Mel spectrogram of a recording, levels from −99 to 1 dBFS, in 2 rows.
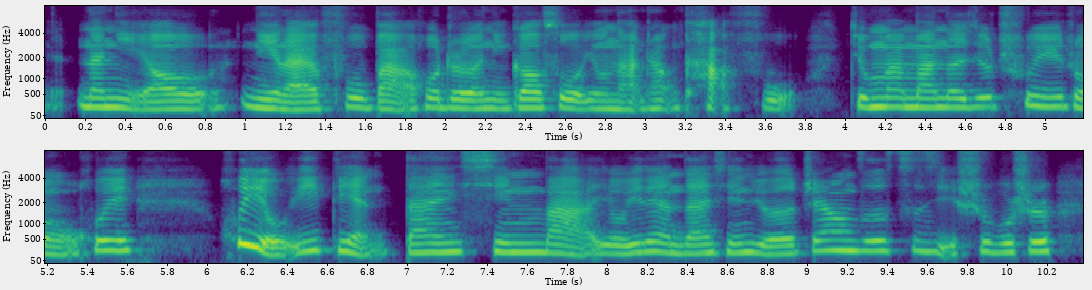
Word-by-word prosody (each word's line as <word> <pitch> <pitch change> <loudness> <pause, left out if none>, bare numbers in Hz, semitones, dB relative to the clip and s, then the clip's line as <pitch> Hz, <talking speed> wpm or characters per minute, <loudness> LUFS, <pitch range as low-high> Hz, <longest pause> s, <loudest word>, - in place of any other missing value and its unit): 那 210 -2 +1
你 200 -2 +2
要 170 +1 0 0.2
你 195 -6 +1
来 155 0 +3
付 185 +5 -2
吧， 170 -3 -1
或 200 -2 -2
者 180 -2 +3
你 180 -1 -3
告 190 +1 +3
诉 190 +1 0
我 170 - 0
用 170 -1 -3
哪 160 0 -2
张 180 +2 -7
卡 - - -2
付。 180 -2 -9 0.2
就 210 - 0
慢 210 0 +2
慢 200 0 +2
地 200 -1 0
就 210 +1 -1
处 235 +2 -6
于 220 - 0
一 - - 0
种 175 -8 -2
会 240 0 +2 0.4
会 385 -3 +8
有 440 +5 +6
一 235 - 0
点 230 -5 -2
担 200 +2 0
心 205 -1 -1
吧， 180 -5 -1
有 180 -1 -1
一 190 - +1
点 210 -4 0
担 180 +2 -1
心 200 +1 -2
觉 185 - -1
得 170 +1 +1
这 215 - -6
样 240 0 +1
子 230 0 +1
自 235 0 -10
己 170 - -5
是 220 - -4
不 200 -1 -1
是 220 +2 +3
200 Hz, 290 characters per minute, -25 LUFS, 180-215 Hz, 0.4 s, 会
